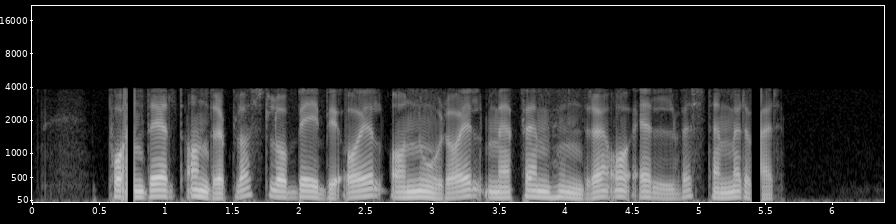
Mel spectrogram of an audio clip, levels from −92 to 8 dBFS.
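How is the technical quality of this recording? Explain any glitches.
The recording has dropouts from packet loss filled with silence, heard through a telephone-band channel that cuts everything above 4 kHz, consistent with G.711 coding.

The holes come at 0.67 to 0.77 s, just before "delt andreplass lå", where 80 ms vanishes in pieces over 100 ms with the longest gap 60 ms; at 2.35 s, a brief 10 ms blink right after "delt andreplass lå"; and at 5.39 to 5.47 s, a solid 80 ms gap. Packets never arrived and the receiver played silence in their place, so the audio chops out abruptly. The gap sizes point to 10 ms packets.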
